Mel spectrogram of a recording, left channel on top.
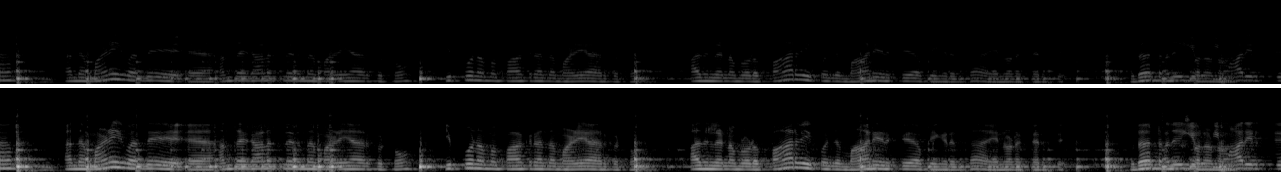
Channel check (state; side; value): quieter; left; 15.9 dB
